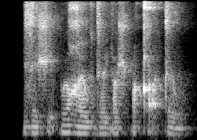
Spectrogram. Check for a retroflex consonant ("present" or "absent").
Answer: absent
